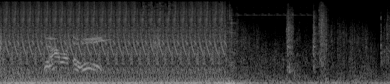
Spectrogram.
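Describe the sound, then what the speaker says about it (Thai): Rapid automatic fire from an AS Val rifle in the Point Blank shooter game, a dense, continuous burst lasting about two seconds before breaking into a few scattered shots and quieter game noise. "หน้าตาปืนก็ประมาณนี้แหละครับผมเวลายิงก็จะยิงเร็ว"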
